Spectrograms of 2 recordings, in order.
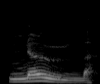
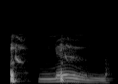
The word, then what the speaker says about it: gnome: are three times when the letter g is silent in english the first is when the g is paired with the letter n when you see g and n together like in the word gnome gnome or no but this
